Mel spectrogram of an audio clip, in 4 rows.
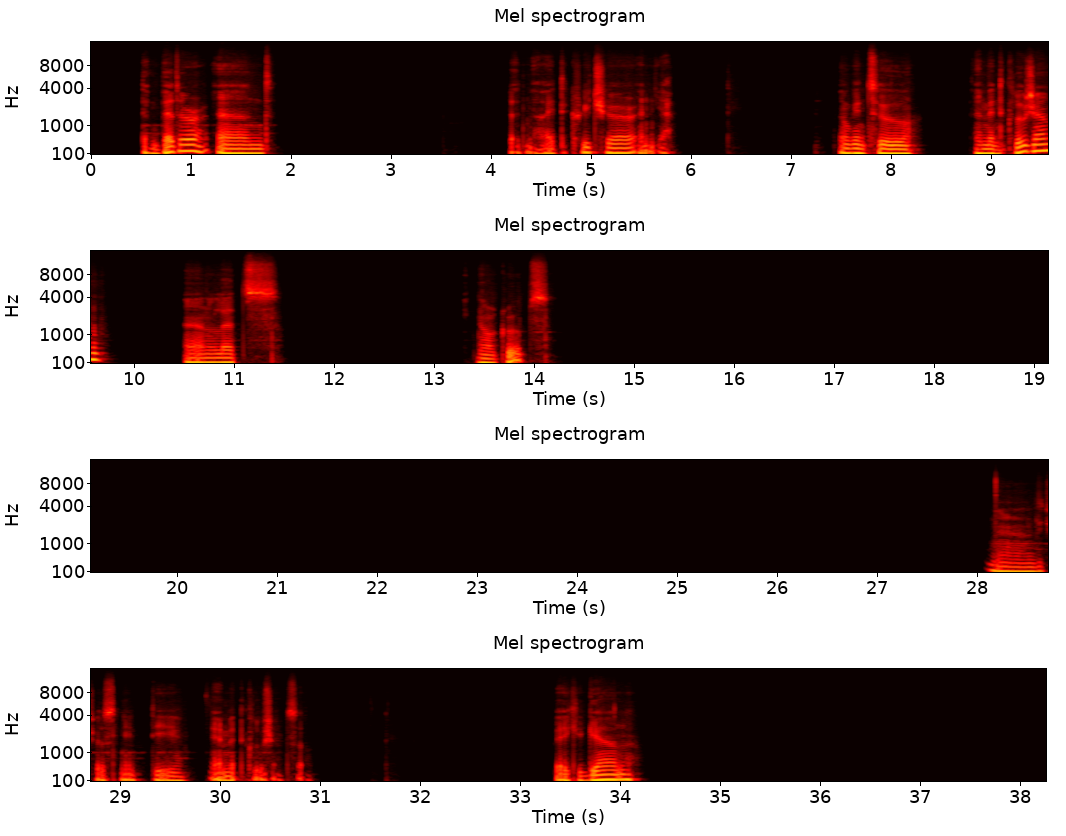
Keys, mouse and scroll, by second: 0.1 click, 0.4 right click, 0.7 click, 1.0 right click, 3.3 click, 4.3 click, 6.3 click, 8.6 click, 12.6 click, 21.1 click, 24.9 click, 27.7 click, 28.8 click, 31.0 click, 37.7 scroll.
